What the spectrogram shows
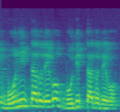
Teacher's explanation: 연음해도 되고 니은 첨가해도 된다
